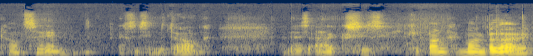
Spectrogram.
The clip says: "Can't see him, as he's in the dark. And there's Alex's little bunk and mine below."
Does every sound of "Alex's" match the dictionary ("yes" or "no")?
yes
